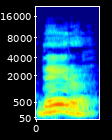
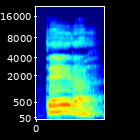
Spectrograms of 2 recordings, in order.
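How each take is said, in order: First: The middle t is flapped, like an r. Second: The same.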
